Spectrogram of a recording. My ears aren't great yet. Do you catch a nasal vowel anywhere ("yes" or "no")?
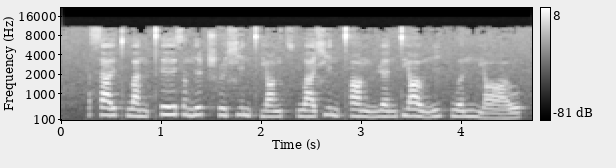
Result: no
